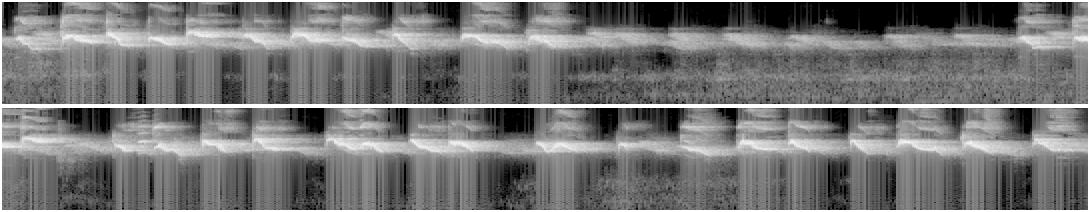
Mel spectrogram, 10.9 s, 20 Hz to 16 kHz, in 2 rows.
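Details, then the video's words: Caged Oriental white-eye singing on 25 January 2022 after a late night: a long run of rapid, evenly pulsed high chirps, several per second, pausing briefly midway before resuming just as fast, with faint low room noise. "Mata Puteh Hercules V2 buka tiong aw sing slept late last night"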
